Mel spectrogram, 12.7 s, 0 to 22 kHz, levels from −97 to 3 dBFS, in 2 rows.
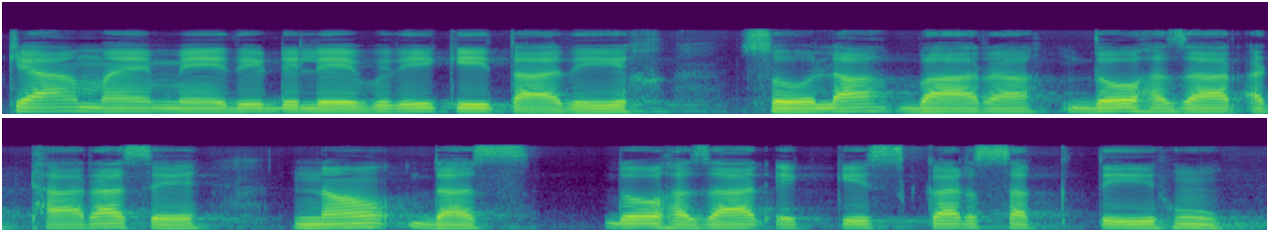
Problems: none marked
